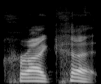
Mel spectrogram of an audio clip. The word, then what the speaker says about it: Cricut: dave although we know what you mean it's cry cut right c-r-i-c-u-t i have no idea i think it's cry cut you would probably c-r-i-c-u-t uh we call it cricket yeah i think it's pronounced cricket but it's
